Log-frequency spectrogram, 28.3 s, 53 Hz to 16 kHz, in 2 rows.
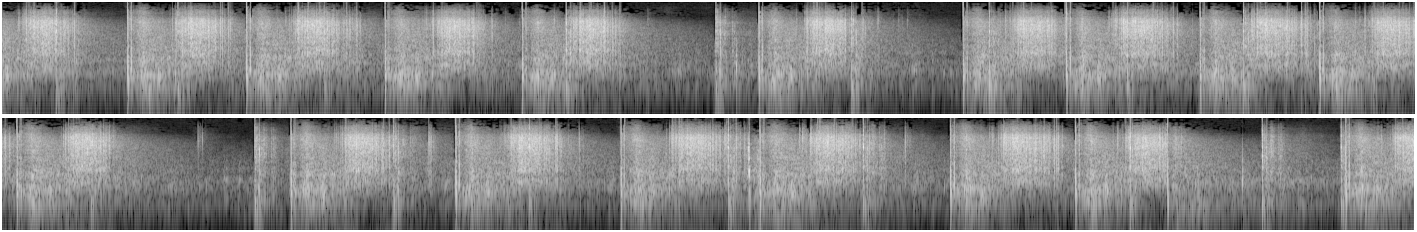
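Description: A 36-shot consumer fireworks cake firing shot after shot: sharp bangs from the launches and breaks come about once a second, each followed by a fading crackling hiss as the glittering stars burn out.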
